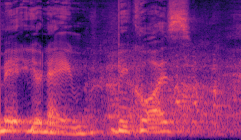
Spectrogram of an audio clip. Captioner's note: audience laughs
